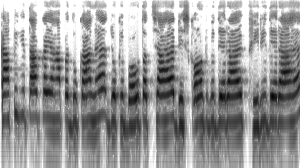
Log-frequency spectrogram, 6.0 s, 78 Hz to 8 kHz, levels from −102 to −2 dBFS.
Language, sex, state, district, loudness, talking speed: Hindi, female, Bihar, Purnia, -16 LUFS, 210 wpm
